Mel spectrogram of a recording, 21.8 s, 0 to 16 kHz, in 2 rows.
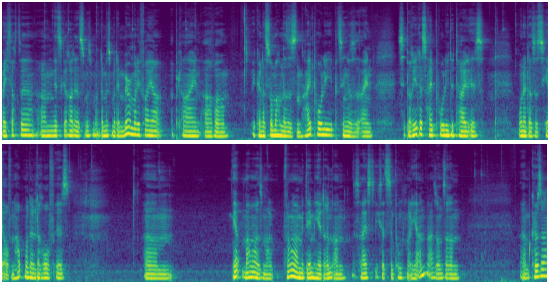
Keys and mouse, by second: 0.9 shift+middle click, 1.4-2.0 shift+middle drag, 2.7 shift+middle drag, 3.7 shift+drag, 10.1 shift+drag, 11.0 z, 11.8 z, 12.3 shift+click, 14.1-15.6 shift+drag, 18.7 click, 19.7 z, 20.4 click, 20.9 z.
